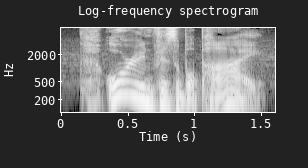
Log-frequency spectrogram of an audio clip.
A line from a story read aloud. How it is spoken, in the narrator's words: said another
